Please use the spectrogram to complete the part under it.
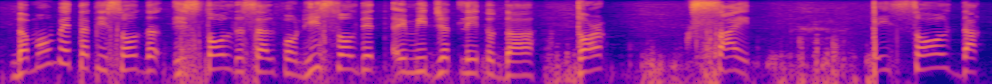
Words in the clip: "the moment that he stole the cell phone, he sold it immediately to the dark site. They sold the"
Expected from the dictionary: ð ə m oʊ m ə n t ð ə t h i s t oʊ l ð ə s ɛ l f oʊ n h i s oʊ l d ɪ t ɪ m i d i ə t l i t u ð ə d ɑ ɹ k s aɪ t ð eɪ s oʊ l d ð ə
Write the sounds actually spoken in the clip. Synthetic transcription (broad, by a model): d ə m oʊ m ə n t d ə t h i s t oʊ l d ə s ɛ l f oʊ n h i s oʊ l d ɪ t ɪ m i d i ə t l i t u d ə d ɑ ɹ k s aɪ t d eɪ s oʊ l d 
